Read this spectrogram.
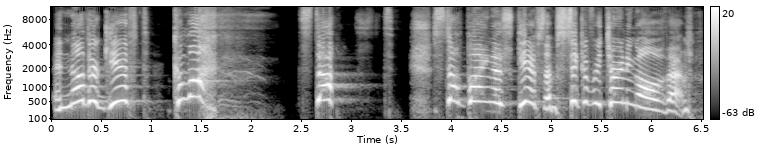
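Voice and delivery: hammed-up yelling Russian dad, very high and loud; dad in the background. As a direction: holler like an exasperated father from the next room. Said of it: "you hear my dad in the background".

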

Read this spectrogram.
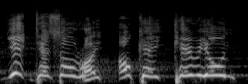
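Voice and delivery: very high British official; squeaky mock British Governor; high-pitched Governor. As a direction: wave them on in a silly high British voice. Governor dismisses them in sketch.

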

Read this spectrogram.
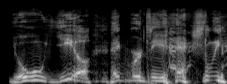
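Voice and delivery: very high, strained wrestler-style shout-out; strained high whoop breaking into laughter; Macho Man. Acted. Cohost singing out a listener's birthday wish, as Macho Man. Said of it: "Macho Man comes right out".

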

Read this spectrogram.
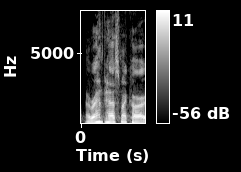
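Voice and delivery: ordinary delivery

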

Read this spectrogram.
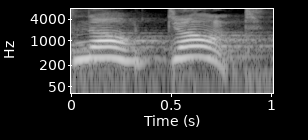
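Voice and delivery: high, loud acted objection; urgent protest. Host voices Dave stopping Chris from killing her, urgent protest. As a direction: cry out to stop them, retold.

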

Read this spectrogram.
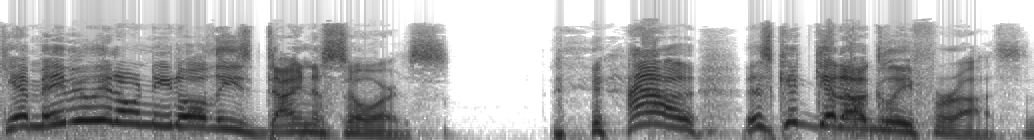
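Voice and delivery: high, loud, breezy know-it-all voice; careless scientist. Retold or imitated. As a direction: play a shrugging, reckless genius. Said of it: "who's like".

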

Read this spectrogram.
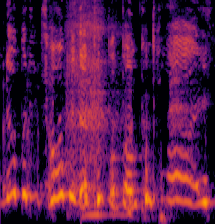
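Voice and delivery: high, laughing mock panic; laughing disbelief. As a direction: squeak it out in amused shock. Rookie shocked by the fight.

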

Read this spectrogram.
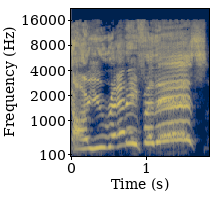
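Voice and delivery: high, loud squealed taunt; mock girly cheer. Girlfriend greeting the dad at the door, in a high squealing taunt.

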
